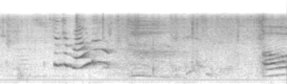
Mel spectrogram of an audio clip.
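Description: A young girl's short, high-pitched excited squeal, dipping and rising in pitch, about a second in, followed by soft rustling of costume fabric being handled.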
